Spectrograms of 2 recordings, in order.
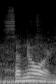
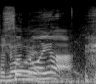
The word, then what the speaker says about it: Senoia: Senoia, not Senoia. No. Even though that's how it's spelled.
